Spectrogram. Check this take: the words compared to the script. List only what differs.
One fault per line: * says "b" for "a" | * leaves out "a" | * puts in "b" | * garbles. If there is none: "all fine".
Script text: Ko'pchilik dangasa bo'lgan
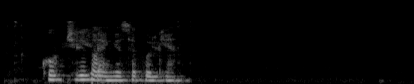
all fine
